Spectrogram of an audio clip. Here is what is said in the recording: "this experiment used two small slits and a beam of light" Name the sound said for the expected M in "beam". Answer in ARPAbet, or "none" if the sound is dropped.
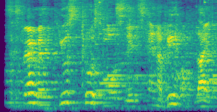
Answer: none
